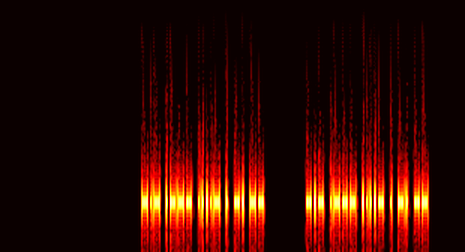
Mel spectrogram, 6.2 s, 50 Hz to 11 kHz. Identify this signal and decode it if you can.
Morse code, heard as a keyed tone, about 43 wpm, 700 Hz. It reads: KJ4ENM KJ4ENM
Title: USA Call Signs - 6 Characters - Repeated 2x - 45wpm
